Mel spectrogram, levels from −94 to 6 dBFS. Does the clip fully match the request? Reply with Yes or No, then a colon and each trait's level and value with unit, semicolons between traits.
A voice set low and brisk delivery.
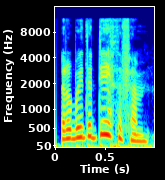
No: high, 240 Hz; fast, 360 wpm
